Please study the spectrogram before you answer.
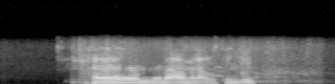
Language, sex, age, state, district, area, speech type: Santali, male, 18-30, Jharkhand, Pakur, rural, conversation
